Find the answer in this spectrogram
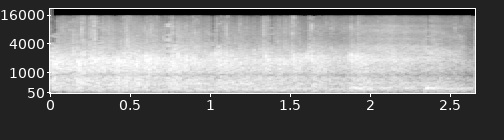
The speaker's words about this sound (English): Applause for our Lord Jesus. Wonderful.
